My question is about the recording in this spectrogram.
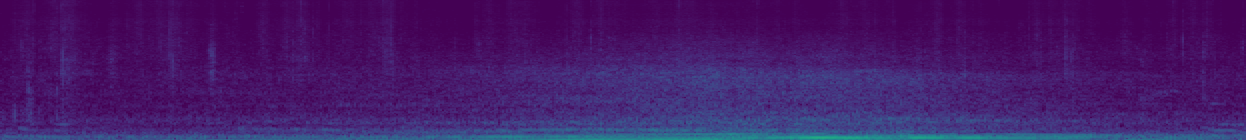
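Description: A motor vehicle drives past, its engine hum growing louder to a peak about six seconds in and then fading away. Faint clicks of straw strands being handled in weaving are heard throughout.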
